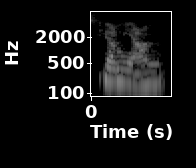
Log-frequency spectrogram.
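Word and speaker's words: Firmian: And yes, the pronunciation of the of the surname is Fiaman, privileges of local.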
